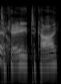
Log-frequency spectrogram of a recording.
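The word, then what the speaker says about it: Takei: Takai.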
